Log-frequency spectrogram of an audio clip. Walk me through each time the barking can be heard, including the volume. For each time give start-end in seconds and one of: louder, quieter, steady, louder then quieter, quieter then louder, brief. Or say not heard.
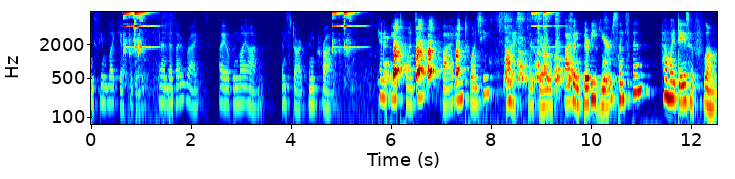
5.8-10.5 quieter.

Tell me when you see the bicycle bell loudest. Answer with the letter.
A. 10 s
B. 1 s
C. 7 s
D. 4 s
B.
